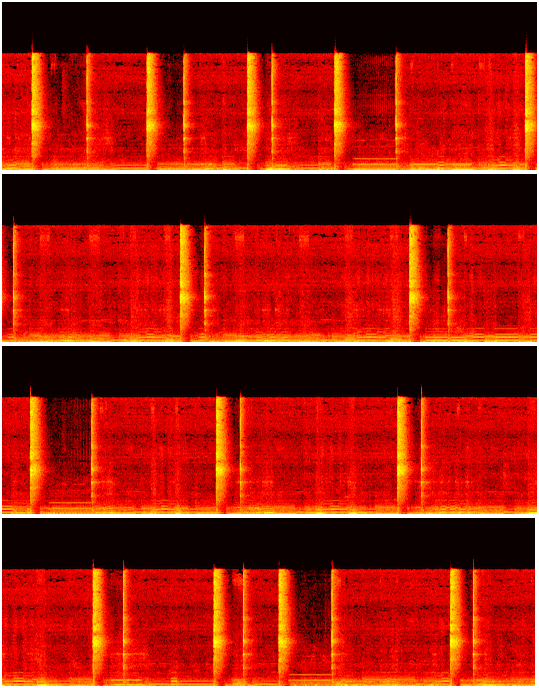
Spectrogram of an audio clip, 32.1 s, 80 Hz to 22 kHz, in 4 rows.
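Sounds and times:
sharp clicks: 0:25.4 - 0:26.2.

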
